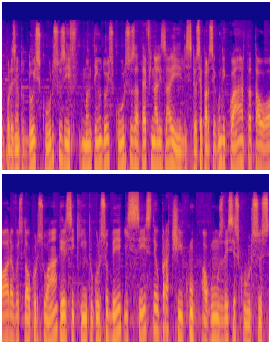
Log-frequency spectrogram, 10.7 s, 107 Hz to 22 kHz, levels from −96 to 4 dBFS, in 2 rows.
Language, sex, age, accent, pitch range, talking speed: Portuguese, male, 20-39, Brazilian, 120-150 Hz, 205 wpm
